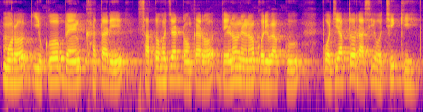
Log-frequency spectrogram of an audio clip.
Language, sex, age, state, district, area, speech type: Odia, male, 18-30, Odisha, Subarnapur, urban, read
